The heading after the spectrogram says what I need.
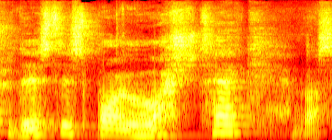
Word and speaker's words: RSHTECH: This is by RSHTECH, that's how you pronounce it, which is RSHTECH.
